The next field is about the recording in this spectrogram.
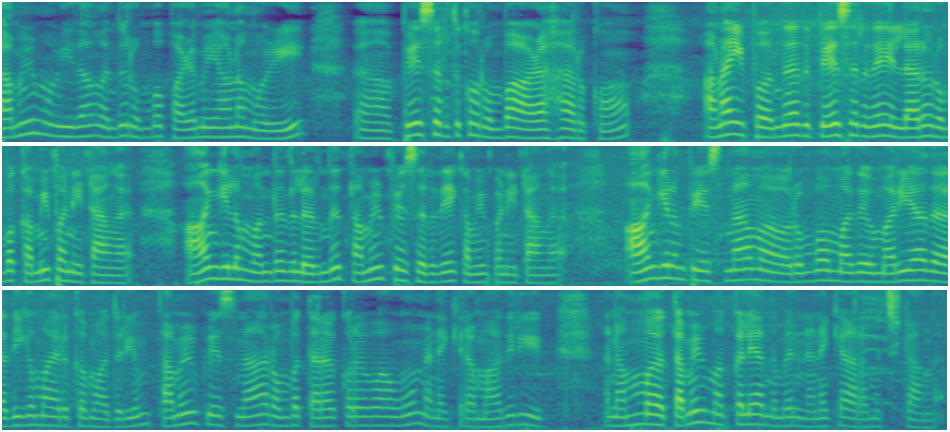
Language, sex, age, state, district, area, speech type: Tamil, female, 30-45, Tamil Nadu, Nagapattinam, rural, spontaneous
